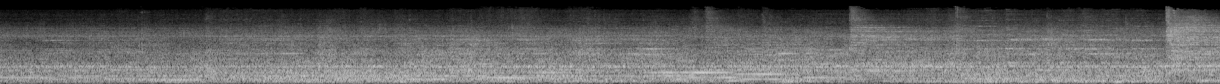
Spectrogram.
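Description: Experimental electroacoustic drone and noise music: a dense, rumbling wash of noise with short held tones that come and go. A brighter hiss swells up about two-thirds of the way in, and a louder hiss bursts in just before the end.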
